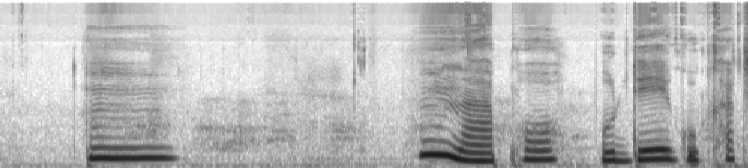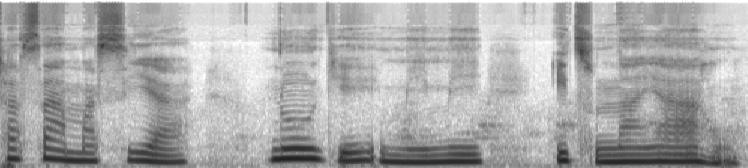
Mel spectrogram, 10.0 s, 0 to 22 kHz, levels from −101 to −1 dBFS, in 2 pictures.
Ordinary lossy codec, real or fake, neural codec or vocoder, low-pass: none; real; none; none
